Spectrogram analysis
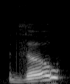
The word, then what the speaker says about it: though: Le même GH, dans le deuxième mot, though, est carrément ignoré. Dans le premier mot, tough, il est prononcé comme F. Et dans le deuxième mot, il est totalement ignoré.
